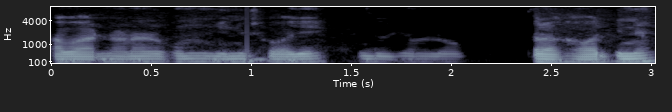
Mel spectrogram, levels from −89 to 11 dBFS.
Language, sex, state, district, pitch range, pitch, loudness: Bengali, male, West Bengal, Purulia, 105-110 Hz, 110 Hz, -33 LUFS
